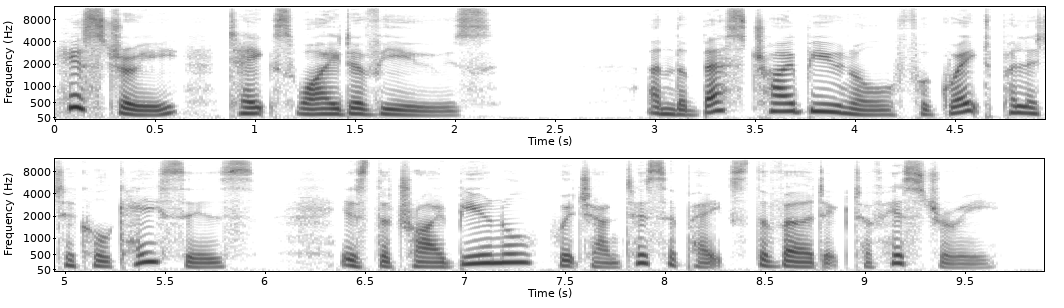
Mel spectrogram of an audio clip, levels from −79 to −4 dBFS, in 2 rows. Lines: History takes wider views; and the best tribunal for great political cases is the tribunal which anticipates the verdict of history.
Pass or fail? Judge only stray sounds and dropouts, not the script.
pass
